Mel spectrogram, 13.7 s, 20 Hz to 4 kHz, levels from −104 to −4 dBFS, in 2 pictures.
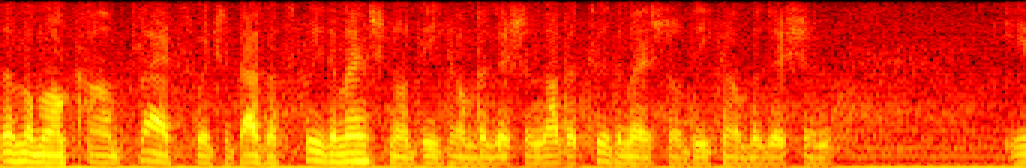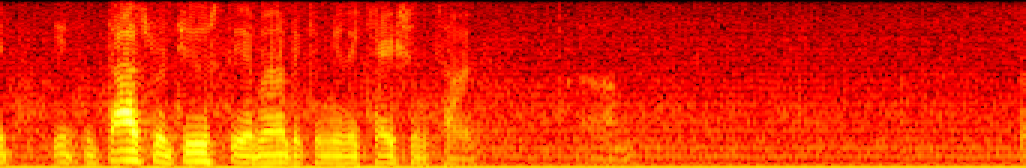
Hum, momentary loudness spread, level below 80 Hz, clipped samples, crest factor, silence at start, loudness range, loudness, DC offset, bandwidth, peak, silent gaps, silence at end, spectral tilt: none; 22 LU; -48 dBFS; under 0.1%; 24 dB; 0 s; 16 LU; -28 LUFS; 2%; 4 kHz; -6 dBFS; none; 0 s; -11 dB/octave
